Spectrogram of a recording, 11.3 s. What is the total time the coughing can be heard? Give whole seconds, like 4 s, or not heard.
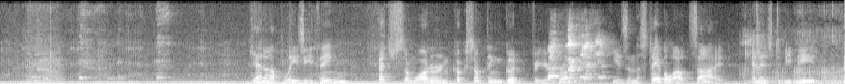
3 s.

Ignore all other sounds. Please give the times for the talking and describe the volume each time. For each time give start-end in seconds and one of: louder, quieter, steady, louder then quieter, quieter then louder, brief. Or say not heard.
3.3-11.2 steady.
